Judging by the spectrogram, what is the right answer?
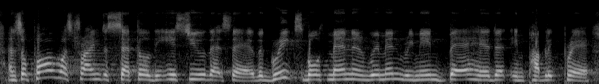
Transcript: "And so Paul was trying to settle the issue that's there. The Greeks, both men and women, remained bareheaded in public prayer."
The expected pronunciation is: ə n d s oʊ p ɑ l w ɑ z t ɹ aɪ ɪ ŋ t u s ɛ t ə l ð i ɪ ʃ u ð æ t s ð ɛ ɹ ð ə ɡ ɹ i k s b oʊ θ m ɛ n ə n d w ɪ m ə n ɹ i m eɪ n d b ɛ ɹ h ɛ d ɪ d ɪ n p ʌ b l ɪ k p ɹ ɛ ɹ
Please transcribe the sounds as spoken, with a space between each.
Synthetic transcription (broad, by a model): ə n s oʊ p ɑ l w ɑ s t ɹ aɪ ɪ ŋ t u s ɛ t ə l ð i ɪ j u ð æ t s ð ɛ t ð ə ɡ ɹ i k s b oʊ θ m ɛ n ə n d w ɪ m ə n ɹ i m eɪ n b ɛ h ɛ d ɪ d ɪ n p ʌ b l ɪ k p ɹ ɛ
